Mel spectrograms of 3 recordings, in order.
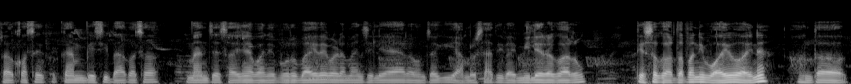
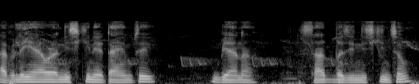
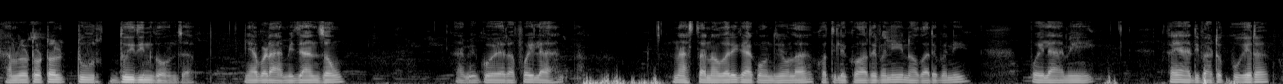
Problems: none marked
